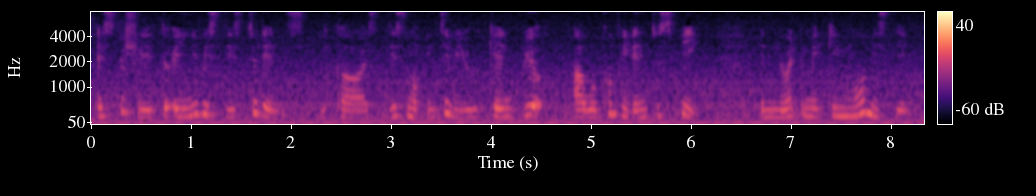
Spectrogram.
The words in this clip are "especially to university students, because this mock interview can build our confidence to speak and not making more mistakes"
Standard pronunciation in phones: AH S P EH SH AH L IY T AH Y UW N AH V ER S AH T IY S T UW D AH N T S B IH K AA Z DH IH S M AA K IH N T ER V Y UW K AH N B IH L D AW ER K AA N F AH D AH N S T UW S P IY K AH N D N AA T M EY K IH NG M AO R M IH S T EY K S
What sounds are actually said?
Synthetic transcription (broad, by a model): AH S P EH SH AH L IY T AH Y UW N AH V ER S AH T IY S T UW D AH N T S B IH K AA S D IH S M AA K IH N T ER V Y UW K AH N B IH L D AW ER K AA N F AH D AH N T UW S P IY K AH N N AA T M EY K IH NG M AO M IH S T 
